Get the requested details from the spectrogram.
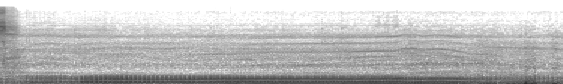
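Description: A motorcycle engine hums steadily close by, then its pitch drops as it eases off.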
